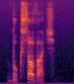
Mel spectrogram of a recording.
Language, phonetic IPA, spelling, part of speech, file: Polish, [buˈksɔvat͡ɕ], buksować, verb, Pl-buksować.ogg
